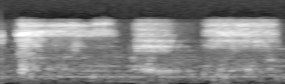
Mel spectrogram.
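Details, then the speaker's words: Simulated pursed-lip breathing demonstrated in a respiratory assessment lecture: short, hissing puffs of air blown out through narrowed lips, the pattern typically seen in COPD patients. "right and you typically see that with you know COPD patients"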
